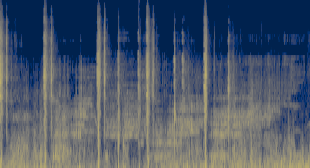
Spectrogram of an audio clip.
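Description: A volley of shotgun shots fired at geese, about eight sharp blasts in six seconds, some louder and some fainter, with the flock of geese honking overhead between the shots.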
